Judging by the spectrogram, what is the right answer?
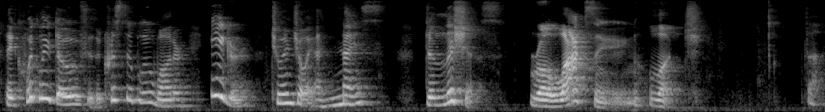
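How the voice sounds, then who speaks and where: A woman teacher reading to young children in an expressive way, pausing for explanatory asides and checking in with her listeners. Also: medium pitch. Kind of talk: animated children's read-aloud with explanatory asides. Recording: echoey room sound.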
